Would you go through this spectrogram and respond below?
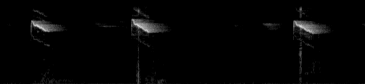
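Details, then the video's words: Oriental white-eye female giving calls meant to prompt males to sing as in the wild; three piercing, high-pitched downslurred notes at irregular intervals of about one to one and a half seconds, clean and quiet between. "pleci betina untuk merangsang bunyi pleci bahan"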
